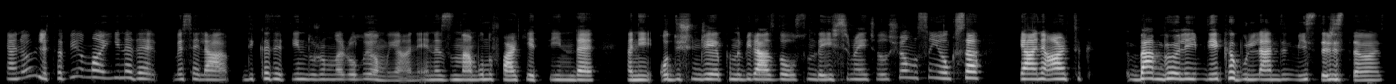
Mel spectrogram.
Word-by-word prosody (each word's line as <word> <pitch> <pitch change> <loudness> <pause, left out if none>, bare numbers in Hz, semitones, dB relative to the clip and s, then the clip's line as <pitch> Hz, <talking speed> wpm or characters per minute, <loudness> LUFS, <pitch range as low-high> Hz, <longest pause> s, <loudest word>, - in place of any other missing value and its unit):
Yani, 255 +4 -6
öyle 340 -5 -4
tabii 280 +8 -12
ama 335 -2 -3
yine 305 0 -8
de 255 -3 -5 0.2
mesela 225 - -3 0.2
dikkat 250 +3 -7
ettiğin 240 0 -7
durumlar 230 0 -9
oluyor 230 +1 -6
mu? 190 -2 -13
Yani, 190 0 -9
en 205 +1 -9
azından 215 0 -2
bunu 230 +1 -5
fark 210 -1 +1
ettiğinde, 210 -1 0 0.3
hani, 210 0 +1
o 225 -1 -3
düşünce 235 +1 -3
yapını 230 -1 -1
biraz 230 -1 +4
da 235 - -2
olsun 230 +1 -8
değiştirmeye 230 +2 -5
çalışıyor 235 +8 -9
musun 305 +1 -13
yoksa, 290 +1 +3 0.4
yani, 250 0 +9
artık 250 +1 +4 0.4
ben 245 +2 +6
böyleyim 255 -2 0
diye 250 +1 +5
kabullendin 225 -4 +2
mi 215 - -10
ister 225 -2 -1
istemez? 200 -2 -1
235 Hz, 165 wpm, -22 LUFS, 220-255 Hz, 0.4 s, yani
